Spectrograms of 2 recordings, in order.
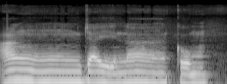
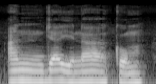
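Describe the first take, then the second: First: The n sound is hidden with nasalization. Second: The n sound is pronounced clearly. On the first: "diterapkan hukum ikhfa hakiki" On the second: "tanpa diterapkan hukum ikhfa hakiki"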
